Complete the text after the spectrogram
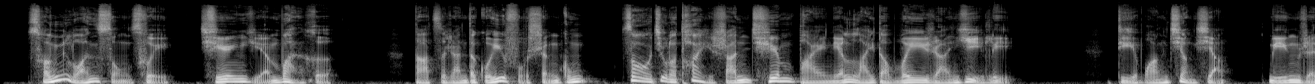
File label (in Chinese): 男, 文化宣传 太极文化宣传配音; 开心太极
